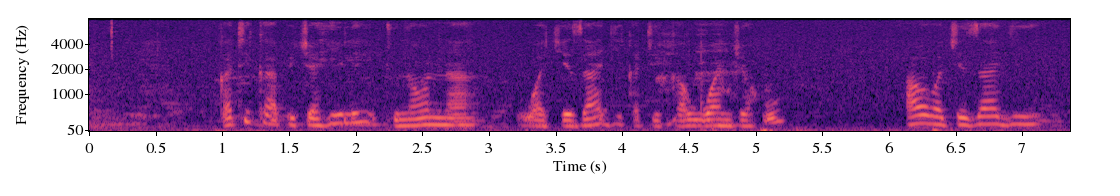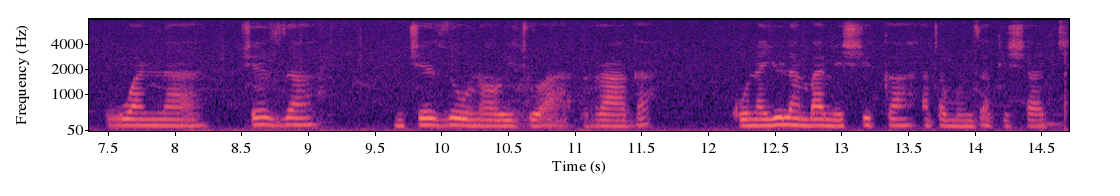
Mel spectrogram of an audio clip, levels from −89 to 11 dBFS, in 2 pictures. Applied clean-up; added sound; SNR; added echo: none; Wind; 16 dB; none.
